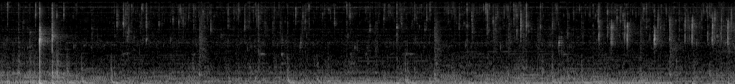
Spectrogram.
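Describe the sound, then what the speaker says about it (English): Running water from a sink tap streams steadily while a lash extension cleansing brush is rinsed under it. The splashing and trickling stays close and continuous, with occasional small drips. "I just do this until the water runs clear and there's no more makeup left on the brush."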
